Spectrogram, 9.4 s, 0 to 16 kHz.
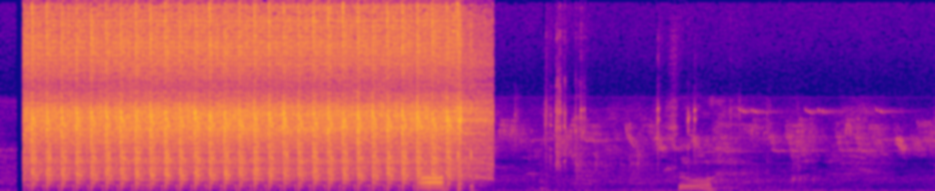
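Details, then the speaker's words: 1992 Audi 80, intermittent no-start: starter cranks evenly about three turns a second for nearly five seconds, never catches; no pump heard priming at key-on, plugs dry, no fuel at injectors; bad fuel pump. "Så där, vi sätter på tändningen och ser om den primar. Tändning på. Ingenting. Ingenting. Ingenting alls."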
